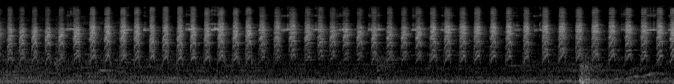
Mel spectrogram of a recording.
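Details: Pijantung pisang (spiderhunter) lure recording meant to make newly caught birds reply energetically: long run of rapid, dry, high-pitched chip notes at roughly three per second, slightly uneven in spacing, one brief low knock near the end.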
